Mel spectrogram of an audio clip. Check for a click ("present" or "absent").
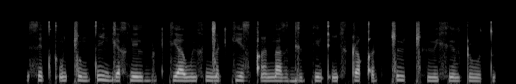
present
